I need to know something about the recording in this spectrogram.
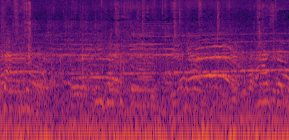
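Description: Background voices of people talking nearby, fainter than a close speaker, over a steady low outdoor rumble.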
